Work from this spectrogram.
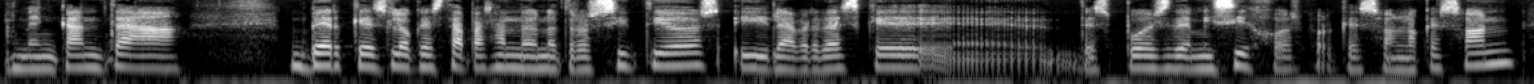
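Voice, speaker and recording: A woman from Spain, a business leader as the guest in a radio studio, answering in a reflective, unhurried way. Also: low voice, big pitch swings, darkish tone. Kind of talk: radio interview conversation.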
